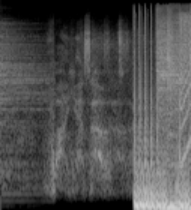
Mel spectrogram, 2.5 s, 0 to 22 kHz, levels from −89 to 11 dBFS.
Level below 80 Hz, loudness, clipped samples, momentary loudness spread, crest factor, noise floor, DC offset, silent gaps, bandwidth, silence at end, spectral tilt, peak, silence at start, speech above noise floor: -20 dBFS; -13 LUFS; under 0.1%; 22 LU; 14 dB; -38 dBFS; under 0.1%; none; over 20 kHz; 0 s; -4.5 dB/octave; 0 dBFS; 0 s; 24 dB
